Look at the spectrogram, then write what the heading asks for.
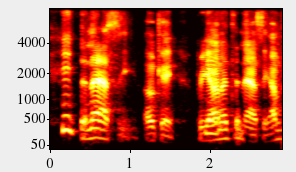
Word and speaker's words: Tanase: Now pronounce it if I'm right. Tanase? Tanase. Tanase.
